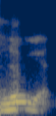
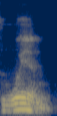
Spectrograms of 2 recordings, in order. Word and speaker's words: Nguyen: I always thought it was pronounced Nguyen. And that's just the way it's been for 75 years. I learned a couple of months ago it's pronounced Win.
